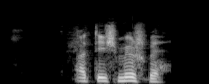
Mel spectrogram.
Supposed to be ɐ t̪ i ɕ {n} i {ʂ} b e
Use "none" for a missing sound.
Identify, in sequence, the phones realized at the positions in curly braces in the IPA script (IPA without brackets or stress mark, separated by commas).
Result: m, ʂ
